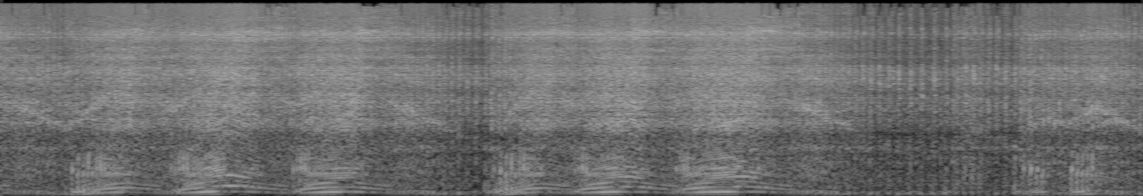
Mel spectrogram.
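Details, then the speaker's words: Motorcycle after cleaning the coil wire, fired straight up: clean, crisp throttle blips rising and falling smoothly, firing evenly with no misses or clatter; normal revving. "so I cleaned the the wire on this coil I forgot to do it and it actually fired straight up it was cake obviously that you can hear - goodbye got lovely tones here"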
